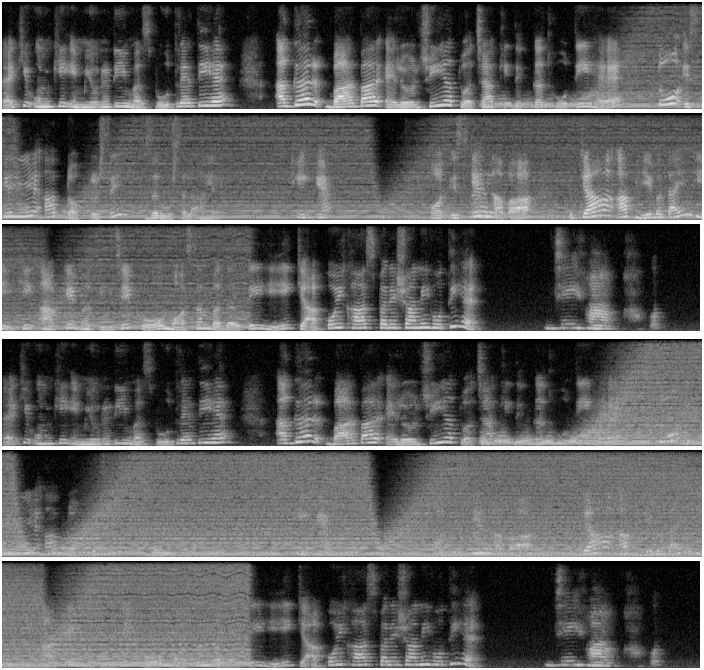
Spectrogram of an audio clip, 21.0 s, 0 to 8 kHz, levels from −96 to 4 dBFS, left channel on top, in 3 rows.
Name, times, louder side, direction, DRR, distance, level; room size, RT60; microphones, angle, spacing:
voice 1, 0.0-9.2 11.3-12.5 12.8-18.7, left 6 dB, 85° left, 0.3 m, -23 dB
sound 1, 4.8-16.5, right 5 dB, 55° right, 0.3 m, -29 dB
voice 2, 9.9-10.3 11.7-11.9 19.4-20.5, left 1 dB, 55° left, 1.0 m, -28 dB
3.0 x 2.2 x 3.0 m
head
